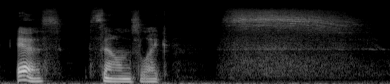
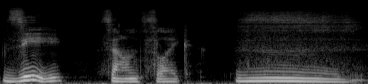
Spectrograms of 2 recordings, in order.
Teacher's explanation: All S sounds sound like a snake. S. We don't use our voices for this one. The Z is almost exactly the same, but with Z, we use our voices.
